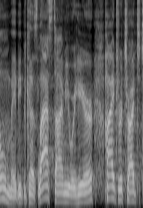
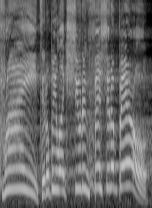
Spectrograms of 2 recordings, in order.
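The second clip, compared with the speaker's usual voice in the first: eager. Acted. Eager quip before awkward backtrack.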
